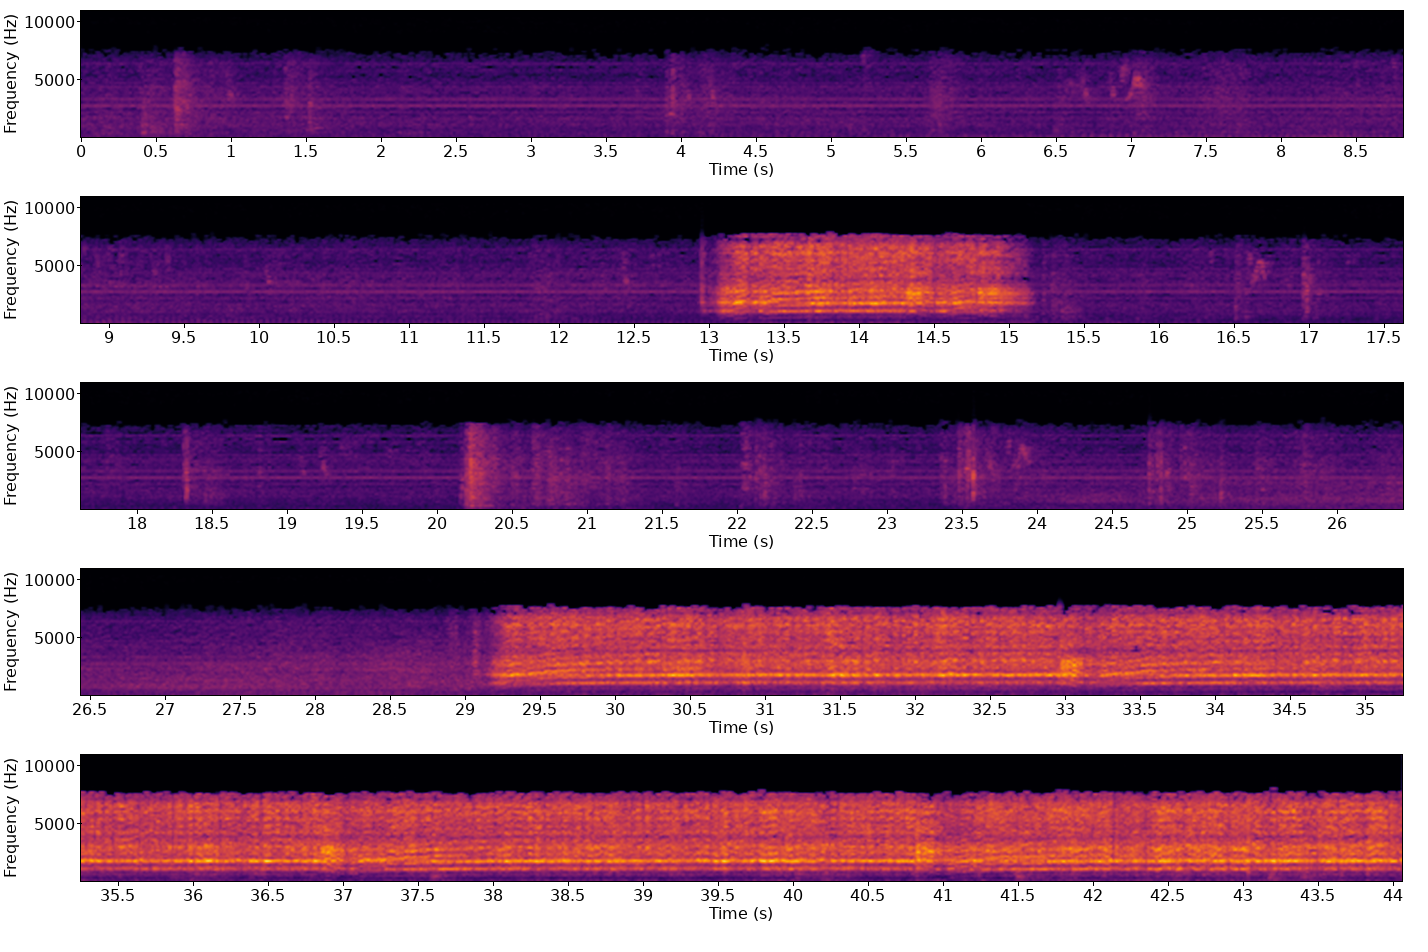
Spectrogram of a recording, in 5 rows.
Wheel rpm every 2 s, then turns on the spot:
0, 0, 0, 0, 0, 0, 70, 70, 0, 0, 0, 0, 0, 0, 40, 160, 150, 160, 150, 160, 150, 160.
none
